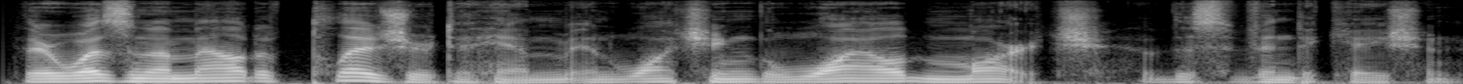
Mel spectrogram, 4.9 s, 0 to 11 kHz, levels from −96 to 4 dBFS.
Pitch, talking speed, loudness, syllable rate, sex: 100 Hz, 195 wpm, -20 LUFS, 5.2 syllables/s, male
